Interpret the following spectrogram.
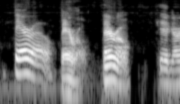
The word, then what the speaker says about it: Barrow: how do you say your last name is burrow Barrow Barrow Barrow okay I gotta remember that Teddy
